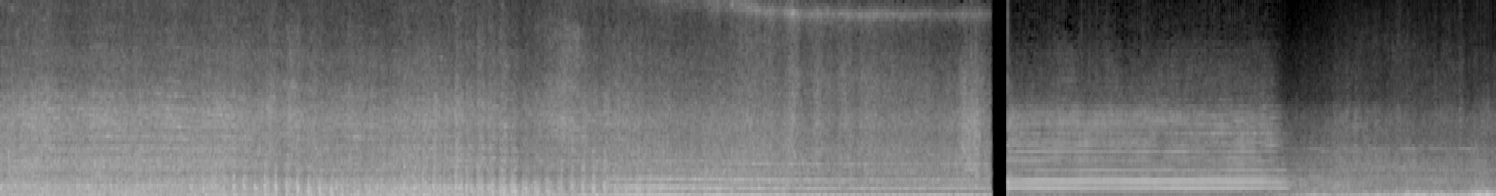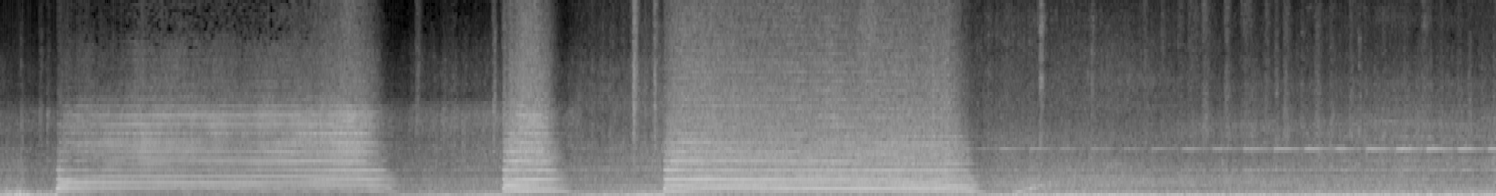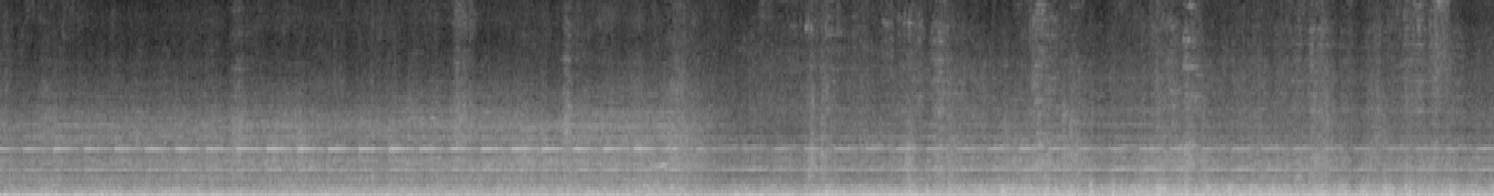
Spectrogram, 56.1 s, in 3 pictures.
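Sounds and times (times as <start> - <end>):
freight train rumbling past: 0.0 - 56.0
high ringing tone: 7.4 - 12.1, 30.4 - 56.0
locomotive air horn blasts: 7.6 - 17.1, 19.4 - 23.9, 25.0 - 26.0, 27.0 - 31.2.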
